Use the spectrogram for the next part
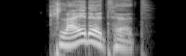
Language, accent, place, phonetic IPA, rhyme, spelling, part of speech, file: German, Germany, Berlin, [ˈklaɪ̯dətət], -aɪ̯dətət, kleidetet, verb, De-kleidetet.ogg
- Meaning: inflection of kleiden: 1. second-person plural preterite 2. second-person plural subjunctive II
